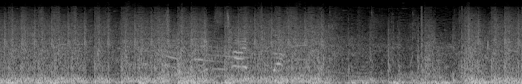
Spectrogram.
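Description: Pistol gunfire in the video game WET, a dense, continuous rattle of rapid shots and impacts mixed with game noise, and someone talking over it at times.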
